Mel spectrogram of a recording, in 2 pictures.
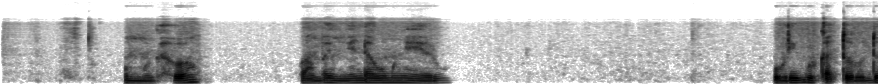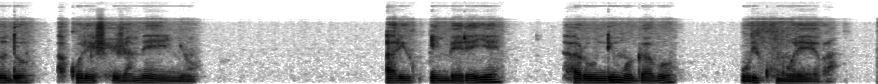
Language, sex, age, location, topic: Kinyarwanda, male, 25-35, Huye, health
